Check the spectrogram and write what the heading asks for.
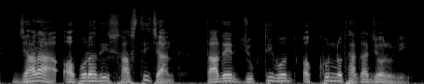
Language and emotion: Bengali, neutral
